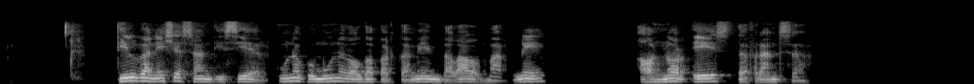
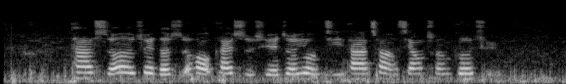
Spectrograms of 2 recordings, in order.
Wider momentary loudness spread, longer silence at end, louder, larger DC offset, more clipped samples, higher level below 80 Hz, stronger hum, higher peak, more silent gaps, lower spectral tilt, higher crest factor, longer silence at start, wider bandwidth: second, 10 LU vs 15 LU; first, 1.7 s vs 0 s; second, -25 LUFS vs -18 LUFS; neither; neither; second, -64 dBFS vs -46 dBFS; neither; about the same, -4 dBFS vs -2 dBFS; first, 0.87-1.16 s, 2.69-2.76 s, 5.47-6.35 s vs none; about the same, -4.5 dB/octave vs -5 dB/octave; first, 22 dB vs 16 dB; first, 0.65 s vs 0.05 s; about the same, 8 kHz vs 8.4 kHz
